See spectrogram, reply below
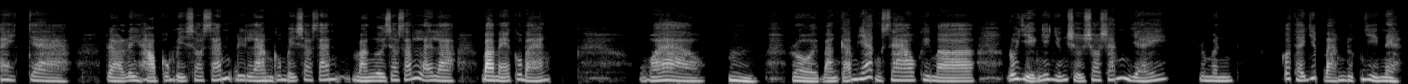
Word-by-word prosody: Ái 215 Hz, -2 st, -1 dB
chà, 155 Hz, -6 st, -2 dB, 0.3 s
rồi 155 Hz, -3 st, 0 dB
đi 180 Hz, +1 st, +1 dB
học 160 Hz, -3 st, +2 dB
cũng 185 Hz, +3 st, -4 dB
bị 165 Hz, -3 st, -1 dB
so 190 Hz, +2 st, -4 dB
sánh, 205 Hz, +8 st, 0 dB
đi 205 Hz, -2 st, -3 dB
làm 175 Hz, -1 st, +1 dB
cũng 205 Hz, +1 st, -3 dB
bị 165 Hz, -3 st, -1 dB
so 205 Hz, +3 st, -2 dB
sánh, 215 Hz, +4 st, -1 dB
mà 165 Hz, -5 st, +2 dB
người 170 Hz, 0 st, +2 dB
so 200 Hz, +3 st, -2 dB
sánh 220 Hz, +7 st, -1 dB
lại 245 Hz, -10 st, 0 dB
là 170 Hz, -3 st, +1 dB, 0.3 s
ba 195 Hz, -1 st, +10 dB
mẹ 165 Hz, -2 st, +1 dB
của 230 Hz, -, -3 dB
bạn. 165 Hz, +1 st, +1 dB, 0.9 s
Wow, 170 Hz, -4 st, +1 dB, 0.2 s
ừm, 165 Hz, -8 st, +3 dB, 0.3 s
rồi 150 Hz, -5 st, +2 dB
bạn 150 Hz, +1 st, 0 dB
cảm 235 Hz, -, 0 dB
giác 300 Hz, +7 st, +3 dB
sao 190 Hz, +2 st, +1 dB
khi 200 Hz, -1 st, -4 dB
mà 155 Hz, -2 st, +2 dB, 0.3 s
đối 235 Hz, +3 st, +3 dB
diện 170 Hz, -, +3 dB
với 225 Hz, +3 st, +2 dB
những 205 Hz, -1 st, 0 dB
sự 160 Hz, -9 st, -1 dB
so 195 Hz, +5 st, -1 dB
sánh 215 Hz, +7 st, -2 dB
vậy, 170 Hz, +10 st, -1 dB, 0.3 s
rồi 185 Hz, -, -2 dB
mình 170 Hz, -1 st, +1 dB, 0.5 s
có 265 Hz, -, -3 dB
thể 205 Hz, -7 st, -1 dB
giúp 285 Hz, +11 st, -2 dB
bạn 165 Hz, +3 st, -1 dB
được 180 Hz, -3 st, -4 dB
cái 230 Hz, -, -2 dB
gì 185 Hz, -7 st, +2 dB
nè? 160 Hz, -3 st, +2 dB
180 Hz, 220 wpm, -23 LUFS, 165-205 Hz, 0.9 s, ba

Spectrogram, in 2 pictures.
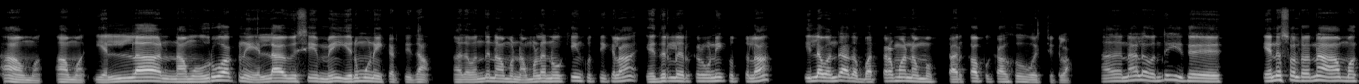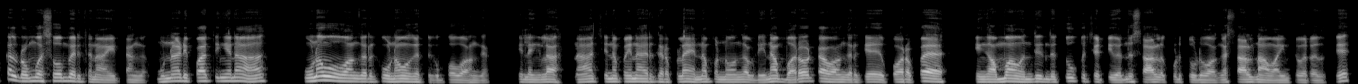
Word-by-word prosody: ஆமா. 100 Hz, -4 st, 0 dB, 0.2 s
ஆமா. 110 Hz, -2 st, 0 dB, 0.3 s
எல்லா 150 Hz, +8 st, +6 dB, 0.3 s
நம்ம 125 Hz, 0 st, +2 dB
உருவாக்குன 175 Hz, -4 st, +2 dB
எல்லா 145 Hz, +5 st, +4 dB, 0.2 s
விஷயமுமே 140 Hz, -1 st, 0 dB
இருமுனை 150 Hz, -1 st, +2 dB
கத்தி 115 Hz, -2 st, -7 dB
தான். 115 Hz, -, -3 dB, 0.3 s
அத 110 Hz, -, -2 dB
வந்து 135 Hz, +6 st, -2 dB
நாம 135 Hz, -2 st, 0 dB
நம்மள 130 Hz, +6 st, 0 dB
நோக்கியும் 150 Hz, +3 st, -1 dB
குத்திக்கலாம். 145 Hz, +5 st, -2 dB, 0.2 s
எதிர்ல 155 Hz, +3 st, +1 dB
இருக்கிறவனையும் 150 Hz, +3 st, -2 dB
குத்தலாம். 145 Hz, +7 st, 0 dB, 0.4 s
இல்ல 170 Hz, -, +3 dB
வந்து 160 Hz, +4 st, 0 dB
அத 155 Hz, -, -1 dB
பத்திரமா 155 Hz, +6 st, 0 dB
நம்ம 130 Hz, -3 st, 0 dB, 0.2 s
தற்காப்புக்காகவும் 125 Hz, -1 st, -2 dB
வச்சுக்கலாம். 105 Hz, -, -9 dB, 0.3 s
அதனால 160 Hz, +7 st, -1 dB
வந்து 170 Hz, +6 st, -3 dB
இது 160 Hz, 0 st, +1 dB, 0.7 s
என்ன 190 Hz, +5 st, +5 dB
சொல்றதுனா 185 Hz, 0 st, +3 dB, 0.3 s
மக்கள் 195 Hz, +7 st, 0 dB
ரொம்ப 160 Hz, +2 st, +1 dB
சோம்பேறித்தனம் 135 Hz, -9 st, 0 dB
ஆயிட்டாங்க. 100 Hz, 0 st, -5 dB, 0.2 s
முன்னாடி 155 Hz, +4 st, +1 dB
பாத்தீங்கன்னா, 160 Hz, 0 st, +1 dB, 0.7 s
உணவு 185 Hz, +3 st, +6 dB
வாங்குறக்கு 135 Hz, -2 st, 0 dB
உணவகத்துக்கு 125 Hz, -6 st, -1 dB
போவாங்க, 100 Hz, -1 st, -3 dB, 0.4 s
இல்லைங்களா? 115 Hz, +1 st, 0 dB, 0.2 s
நான் 125 Hz, +3 st, -1 dB
சின்ன 135 Hz, -1 st, 0 dB
பையனா 135 Hz, 0 st, +2 dB
இருக்குறப்பலாம் 125 Hz, +1 st, -2 dB
என்ன 125 Hz, -, 0 dB
பண்ணுவாங்க 115 Hz, 0 st, -2 dB
அப்படினா, 105 Hz, +6 st, 0 dB
பரோட்டா 140 Hz, +5 st, +1 dB
வாங்குறதுக்கே 115 Hz, +1 st, -1 dB, 0.2 s
போறப்ப, 115 Hz, +4 st, -2 dB, 0.6 s
எங்க 120 Hz, 0 st, +1 dB
அம்மா 140 Hz, +3 st, +4 dB
வந்து 120 Hz, +3 st, -1 dB
இந்த 120 Hz, -, -1 dB
தூக்கு 155 Hz, -2 st, -4 dB
சட்டிய 110 Hz, -2 st, -2 dB
வந்து 120 Hz, +3 st, -3 dB
சால்ல 110 Hz, -1 st, +2 dB
குடுத்துவிடுவாங்க, 105 Hz, -3 st, -4 dB
சால்னா 115 Hz, -1 st, +1 dB
வாங்கிட்டு 100 Hz, 0 st, -4 dB
வரதுக்கு. 95 Hz, -, -3 dB
135 Hz, 140 wpm, -23 LUFS, 115-155 Hz, 0.7 s, எல்லா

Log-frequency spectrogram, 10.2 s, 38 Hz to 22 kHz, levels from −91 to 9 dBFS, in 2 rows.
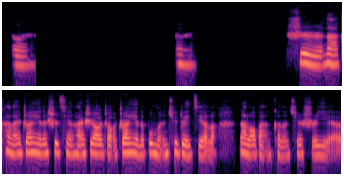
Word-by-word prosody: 对。 190 Hz, 0 st, -8 dB, 2.1 s
对。 195 Hz, -2 st, -9 dB, 1.4 s
是， 200 Hz, -6 st, +2 dB
那 205 Hz, -1 st, +2 dB
看 215 Hz, -1 st, -1 dB
来 180 Hz, +1 st, +1 dB
专 205 Hz, +1 st, +2 dB
业 185 Hz, -, 0 dB
的 185 Hz, -, 0 dB
事 200 Hz, 0 st, +2 dB
情 185 Hz, -2 st, -4 dB
还 175 Hz, -1 st, +2 dB
是 200 Hz, -, +4 dB
要 180 Hz, -1 st, +5 dB
找 170 Hz, -, -1 dB
专 195 Hz, 0 st, +4 dB
业 185 Hz, -, +1 dB
的 170 Hz, -, -1 dB
部 195 Hz, +2 st, +1 dB
门 175 Hz, 0 st, -2 dB
去 200 Hz, +2 st, -1 dB
对 180 Hz, -4 st, +1 dB
接 160 Hz, -2 st, -2 dB
了， -, -, -2 dB, 0.3 s
那 200 Hz, -, +4 dB
老 175 Hz, -1 st, +3 dB
板 175 Hz, -, -4 dB
可 175 Hz, -, -3 dB
能 150 Hz, +1 st, -7 dB
确 175 Hz, +1 st, -5 dB
实 165 Hz, -, -2 dB
也， 165 Hz, -, -4 dB
190 Hz, 190 characters per minute, -24 LUFS, 175-200 Hz, 2.1 s, 要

